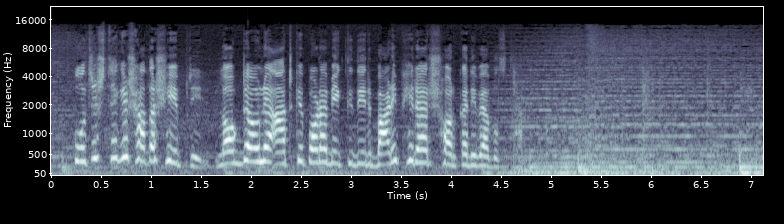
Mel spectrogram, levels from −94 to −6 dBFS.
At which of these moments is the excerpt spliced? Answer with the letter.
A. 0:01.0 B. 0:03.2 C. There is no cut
C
